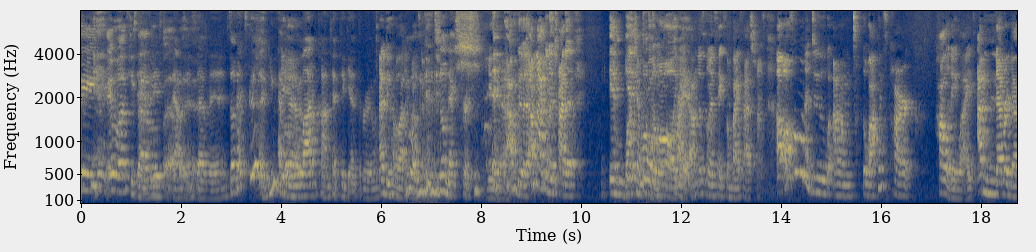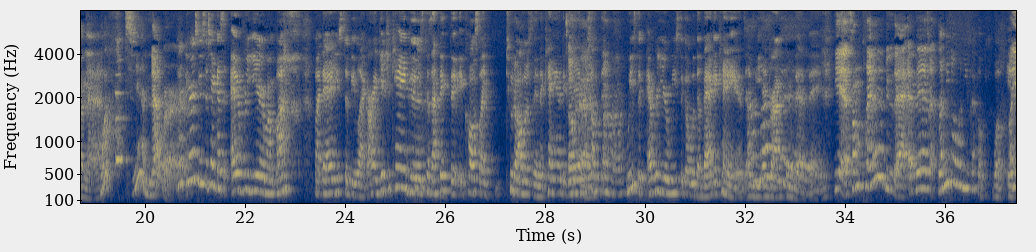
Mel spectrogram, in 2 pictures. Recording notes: We lost audio this week and had to use a work around, so there’s an echo and the overall sound quality is diminished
